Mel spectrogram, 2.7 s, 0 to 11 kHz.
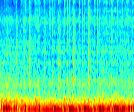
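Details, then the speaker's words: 1967 Chevrolet Corvette convertible, 327 V8 (350hp), rebuilt engine, idling just after an easy start with the temperature still coming up: deep, lumpy but even burble, steady rhythm, no knocks or misses. Healthy idle. "Of course, the temp gauge will come up with the temp of the car, and boy, does that sound nice."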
